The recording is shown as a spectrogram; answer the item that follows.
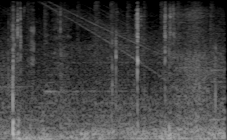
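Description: Low wind rumble on the microphone, with a few sharp clicks as fishing gear is handled and set down, and a faint high tone falling steadily in pitch through the middle.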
